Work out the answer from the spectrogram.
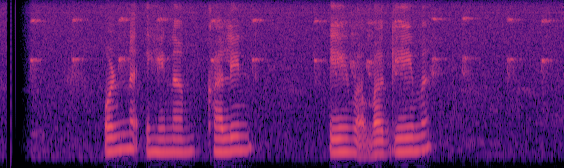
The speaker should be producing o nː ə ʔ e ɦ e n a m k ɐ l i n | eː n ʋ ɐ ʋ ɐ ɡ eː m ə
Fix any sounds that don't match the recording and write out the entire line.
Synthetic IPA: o nː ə ʔ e ɦ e n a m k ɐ l i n | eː ʋ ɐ ʋ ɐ ɡ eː m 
